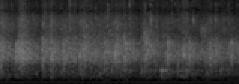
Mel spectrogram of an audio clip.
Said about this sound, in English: Somebody say, now clap if that's what you want. Come on.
